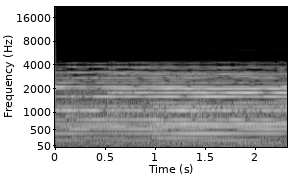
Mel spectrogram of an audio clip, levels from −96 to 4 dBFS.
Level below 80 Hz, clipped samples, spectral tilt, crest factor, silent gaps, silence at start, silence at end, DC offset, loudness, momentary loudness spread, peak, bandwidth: -52 dBFS; under 0.1%; -7 dB/octave; 12 dB; none; 0 s; 0 s; under 0.1%; -19 LUFS; 6 LU; -8 dBFS; 4.6 kHz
